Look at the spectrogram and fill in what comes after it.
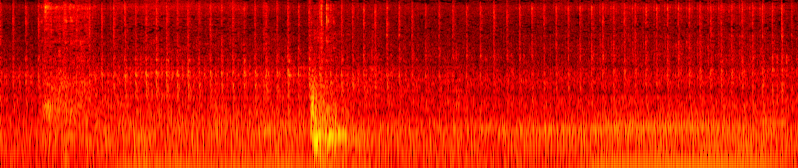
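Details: Honda engine knocking at idle: rapid, even knock over a low idle rumble, steady as revs hold; internal engine knock, cause unknown.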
